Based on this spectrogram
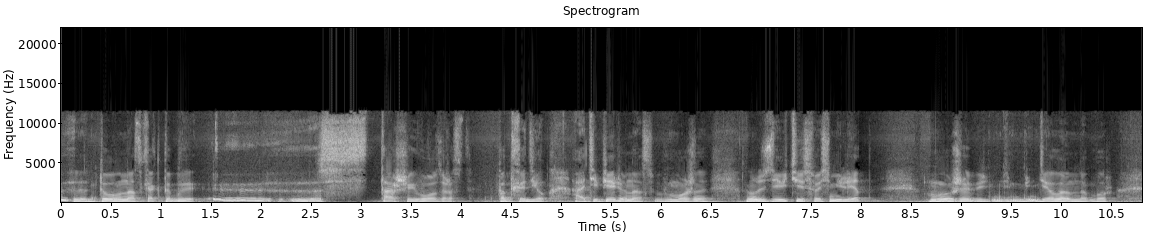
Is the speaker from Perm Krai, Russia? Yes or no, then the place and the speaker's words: yes; Perm, Perm Krai, Russia; я уроженец города Перми.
